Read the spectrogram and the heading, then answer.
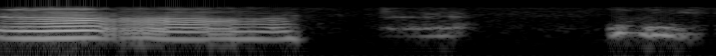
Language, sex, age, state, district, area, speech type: Assamese, female, 18-30, Assam, Sivasagar, rural, conversation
